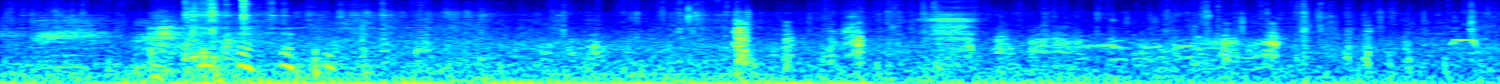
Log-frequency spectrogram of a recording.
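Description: Chickens cluck and chirp close by.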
